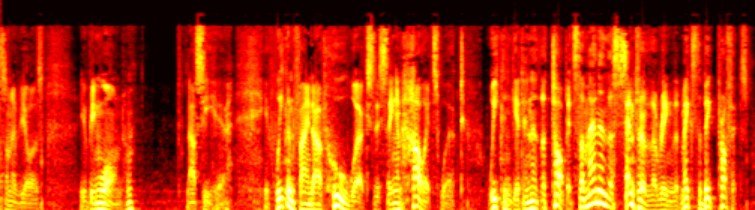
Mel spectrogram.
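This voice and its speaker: An actor playing a shady, suspicious English major, gruff and threatening, in a radio drama. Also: male voice, sits low, a bit bright, heavily acted. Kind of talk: BBC radio drama acting.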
